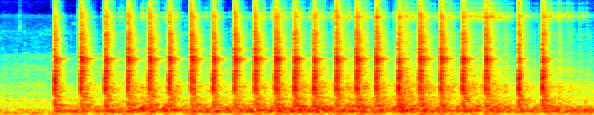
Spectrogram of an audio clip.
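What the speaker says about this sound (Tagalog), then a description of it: "Pupukin lang ito ng martilyo o matigas na bagay para matanggal siya." Rapid, evenly spaced metallic hammer taps knocking an old gasket off an engine, about twenty in a row, sharp and close, ringing slightly on each strike.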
